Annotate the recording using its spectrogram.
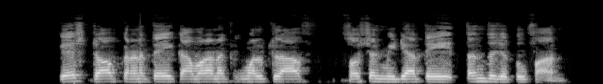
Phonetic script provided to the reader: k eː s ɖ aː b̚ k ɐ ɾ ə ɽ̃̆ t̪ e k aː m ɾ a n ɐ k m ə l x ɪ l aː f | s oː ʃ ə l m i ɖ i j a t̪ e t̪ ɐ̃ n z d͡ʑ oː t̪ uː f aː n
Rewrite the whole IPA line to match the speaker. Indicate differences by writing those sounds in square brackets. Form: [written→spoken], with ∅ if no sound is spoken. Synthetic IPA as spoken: k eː s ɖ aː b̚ k ɐ ɾ ə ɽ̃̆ t̪ e k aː m ɾ a n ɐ k m ə l x ɪ l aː f | s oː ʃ ə l m [i→iː] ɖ i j a t̪ e t̪ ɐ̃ n z d͡ʑ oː t̪ uː f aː n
